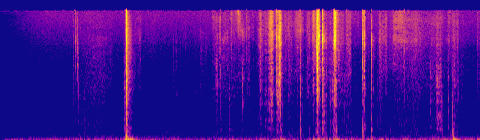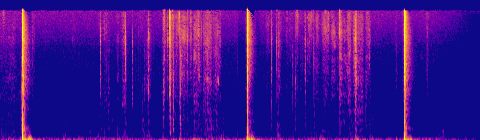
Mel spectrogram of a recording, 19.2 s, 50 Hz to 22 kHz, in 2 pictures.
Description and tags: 1 (8) closing the laptop
closing the laptop
closing, computer, laptop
